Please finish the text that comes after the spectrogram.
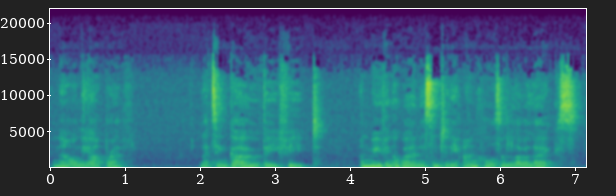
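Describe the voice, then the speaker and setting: Woman, meditation guide, soft mellow tone, gentle calm phrasing, roomy reverberant sound. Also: on the low side, moderate pace. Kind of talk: guided body scan meditation narration.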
